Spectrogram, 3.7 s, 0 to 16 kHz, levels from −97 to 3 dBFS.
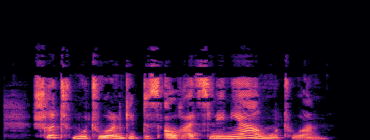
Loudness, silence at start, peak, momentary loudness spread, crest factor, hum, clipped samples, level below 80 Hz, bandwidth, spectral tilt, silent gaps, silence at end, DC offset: -17 LUFS; 0.35 s; -2 dBFS; 12 LU; 14 dB; none; under 0.1%; -68 dBFS; 9.6 kHz; -3 dB/octave; none; 0.45 s; under 0.1%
